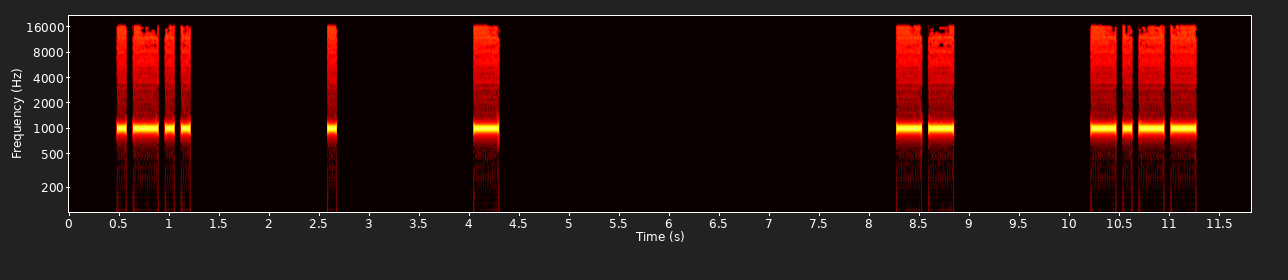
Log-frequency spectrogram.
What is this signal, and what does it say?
Morse code, heard as a keyed tone, about 15 wpm, spaced as for 5 wpm, 1000 Hz. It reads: LET MY
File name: qotdfiles / 5wpm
